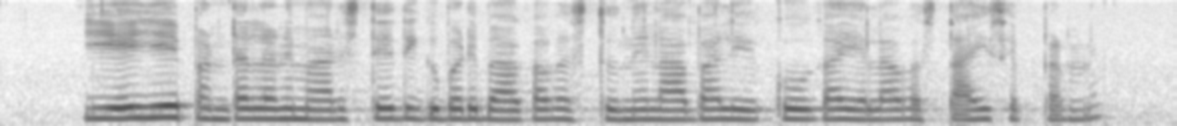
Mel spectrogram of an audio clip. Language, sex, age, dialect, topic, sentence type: Telugu, female, 18-24, Southern, agriculture, question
